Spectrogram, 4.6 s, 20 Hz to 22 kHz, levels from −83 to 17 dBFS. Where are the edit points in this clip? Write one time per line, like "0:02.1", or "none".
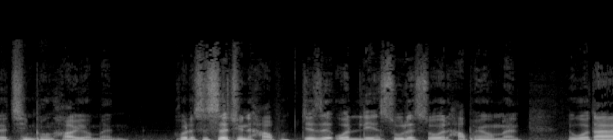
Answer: none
